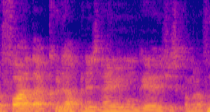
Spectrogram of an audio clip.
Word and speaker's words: Jaime Munguia: A fight that could happen is Jaime Munguia. He's just coming off a win against Spike. Jaime Munguia. That's how you pronounce it.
